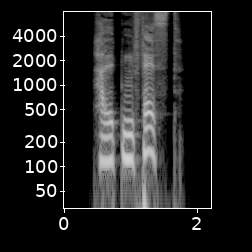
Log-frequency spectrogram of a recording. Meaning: inflection of festhalten: 1. first/third-person plural present 2. first/third-person plural subjunctive I
- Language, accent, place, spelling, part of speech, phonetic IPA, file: German, Germany, Berlin, halten fest, verb, [ˌhaltn̩ ˈfɛst], De-halten fest.ogg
